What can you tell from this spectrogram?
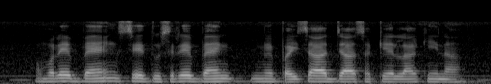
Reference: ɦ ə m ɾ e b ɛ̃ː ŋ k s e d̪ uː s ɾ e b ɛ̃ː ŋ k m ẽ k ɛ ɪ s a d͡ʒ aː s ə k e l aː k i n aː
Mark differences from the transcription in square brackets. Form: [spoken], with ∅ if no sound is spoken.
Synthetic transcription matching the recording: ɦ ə m ɾ e b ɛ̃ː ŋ k s e d̪ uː s ɾ e b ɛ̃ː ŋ k m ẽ [p] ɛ ɪ s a d͡ʒ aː s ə k e l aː k i n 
